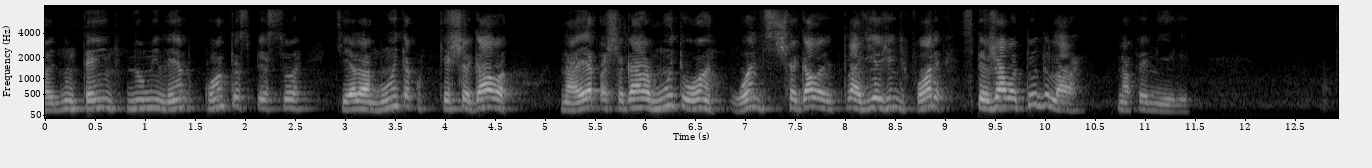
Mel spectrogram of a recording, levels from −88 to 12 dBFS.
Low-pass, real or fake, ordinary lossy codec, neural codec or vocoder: 7.2 kHz; real; AAC, 32 kbps; none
